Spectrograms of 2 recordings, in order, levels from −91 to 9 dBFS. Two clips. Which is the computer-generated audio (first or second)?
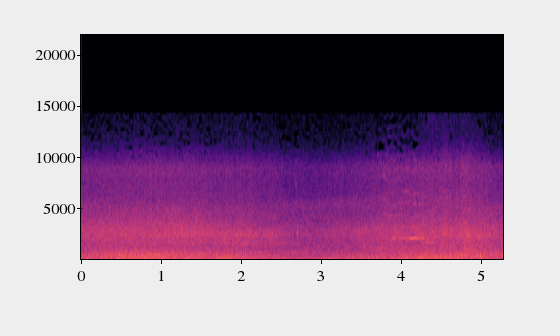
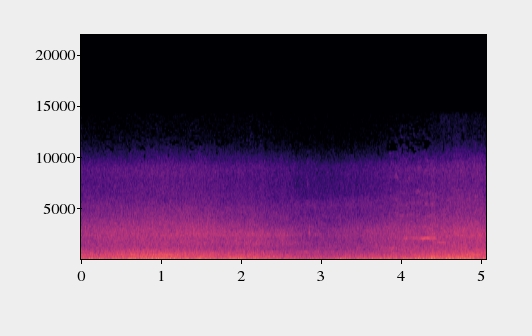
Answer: first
